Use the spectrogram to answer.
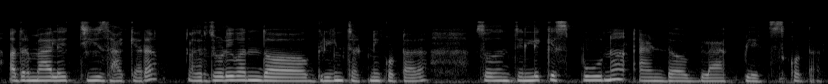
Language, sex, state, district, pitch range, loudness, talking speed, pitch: Kannada, female, Karnataka, Dharwad, 160-180 Hz, -33 LUFS, 125 wpm, 170 Hz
